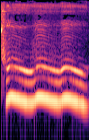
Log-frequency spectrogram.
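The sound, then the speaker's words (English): A voice imitates an owl's hoot: one long, steady 'hoo' that swells gently three times before fading out. “As they moved on, they heard an owl hoot three times.”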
